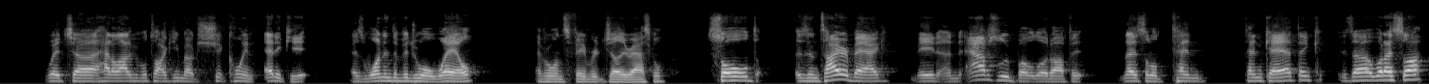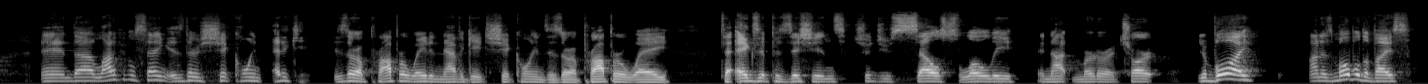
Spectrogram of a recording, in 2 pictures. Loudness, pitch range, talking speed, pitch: -23 LUFS, 130-165 Hz, 170 wpm, 145 Hz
